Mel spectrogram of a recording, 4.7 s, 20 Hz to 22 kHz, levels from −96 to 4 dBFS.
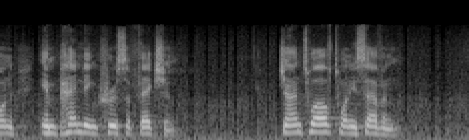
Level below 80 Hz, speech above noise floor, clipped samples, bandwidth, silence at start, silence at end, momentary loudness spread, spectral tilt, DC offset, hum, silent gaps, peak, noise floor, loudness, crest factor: -56 dBFS; 26 dB; under 0.1%; 11.5 kHz; 0 s; 0.7 s; 9 LU; -4.5 dB/octave; under 0.1%; none; none; -10 dBFS; -52 dBFS; -27 LUFS; 18 dB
